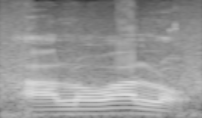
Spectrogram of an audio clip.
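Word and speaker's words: aloalo: It's often mispronounced as alo alo, and they kind of break it up into two parts like that. Alo alo. We don't want to do that because native speakers will pronounce it alo alo. So that last O and that A blend into each other.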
